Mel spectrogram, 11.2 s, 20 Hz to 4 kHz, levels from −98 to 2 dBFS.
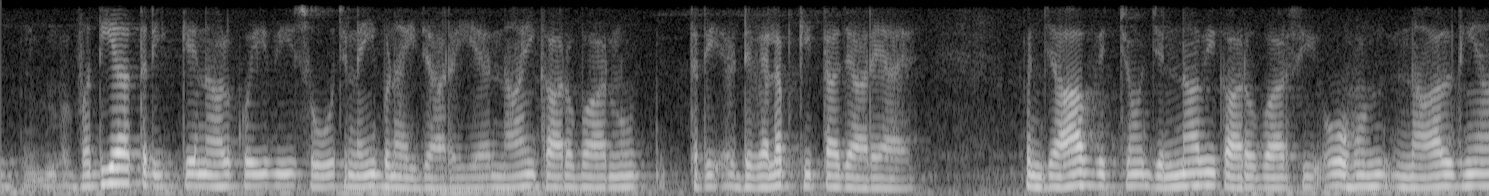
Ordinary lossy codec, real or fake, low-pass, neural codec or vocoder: none; real; 3.6 kHz; none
